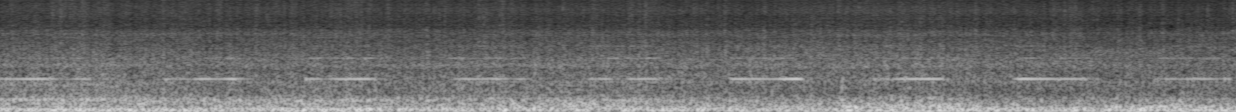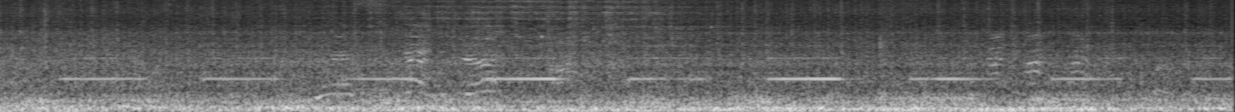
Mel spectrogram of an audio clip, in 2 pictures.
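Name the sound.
truck reversing with reversing beeps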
